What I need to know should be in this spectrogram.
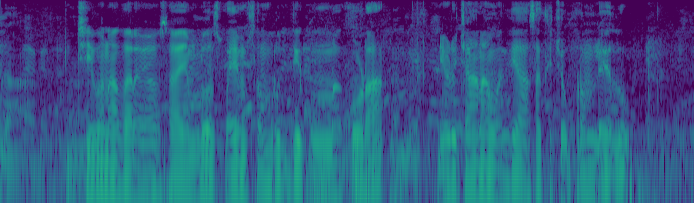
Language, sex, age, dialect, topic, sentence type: Telugu, male, 18-24, Southern, agriculture, statement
